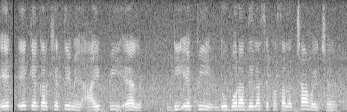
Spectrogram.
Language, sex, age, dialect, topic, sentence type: Maithili, female, 25-30, Angika, agriculture, question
